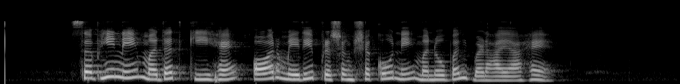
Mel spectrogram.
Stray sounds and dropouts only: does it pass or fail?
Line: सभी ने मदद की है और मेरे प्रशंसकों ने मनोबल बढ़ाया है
pass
